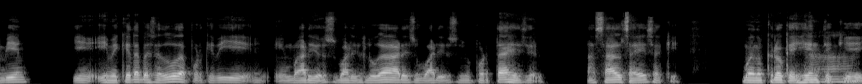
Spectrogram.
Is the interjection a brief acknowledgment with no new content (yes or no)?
yes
